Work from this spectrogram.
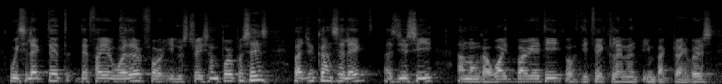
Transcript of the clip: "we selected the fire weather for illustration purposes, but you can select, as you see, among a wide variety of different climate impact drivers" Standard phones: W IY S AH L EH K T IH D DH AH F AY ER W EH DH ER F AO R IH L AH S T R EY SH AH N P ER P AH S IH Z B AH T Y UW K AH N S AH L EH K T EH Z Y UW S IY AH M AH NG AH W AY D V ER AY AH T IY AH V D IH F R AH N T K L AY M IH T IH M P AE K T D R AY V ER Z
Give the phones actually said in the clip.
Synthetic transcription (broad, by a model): W IY S AH L EH K T IH D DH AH F AY ER W EH DH ER F AO R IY L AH S T R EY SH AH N P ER P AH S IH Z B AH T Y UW K AH N S AH L EH K T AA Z Y UW S IY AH M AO NG AH W AY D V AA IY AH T IY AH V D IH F AH K L AY M IH T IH M P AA K D R AY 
